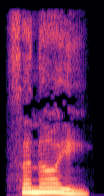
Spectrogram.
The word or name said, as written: ಸನಯ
